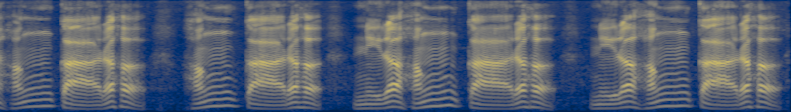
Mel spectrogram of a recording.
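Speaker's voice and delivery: निरहंकारः slowly, a small break after निर, हंकारः drawn out; निरहंकारः with a pause after नि र. Shown as a demonstration. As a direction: drill हंकारः then निरहंकारः, slow and spaced. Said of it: "नी र के बाद में comma लगा लेना है".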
